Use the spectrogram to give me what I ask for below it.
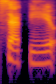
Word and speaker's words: Seppi: I'm your host, Seppi, rhymes with Peppy.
